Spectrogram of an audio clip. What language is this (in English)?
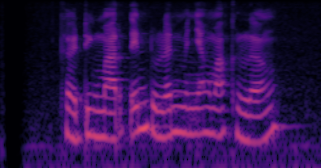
Javanese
